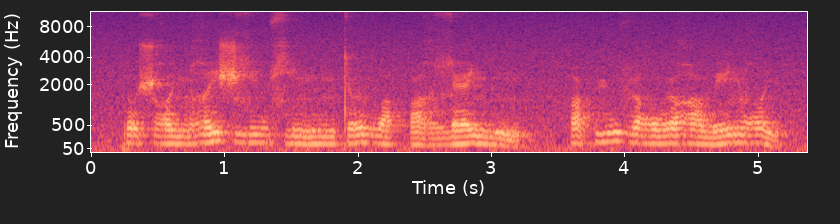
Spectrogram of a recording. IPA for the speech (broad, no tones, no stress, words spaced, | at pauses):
ɾoʃʁɵɲʁiʃɮiw ɕiɲɾyɲtɵvɔ qʷɛʁɮɛɲyɲ | qʷepywvøʁ wɵʁɑw eɲʁʷi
